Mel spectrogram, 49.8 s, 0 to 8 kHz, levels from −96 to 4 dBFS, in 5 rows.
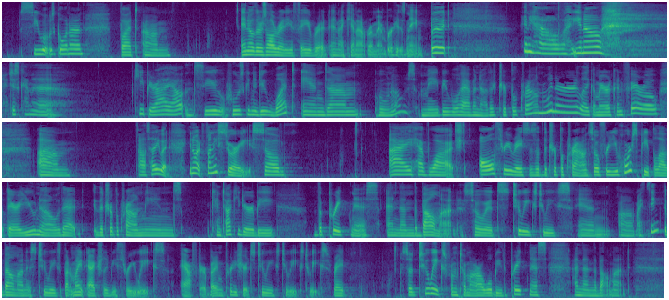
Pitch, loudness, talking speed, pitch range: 180 Hz, -29 LUFS, 170 wpm, 155-210 Hz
